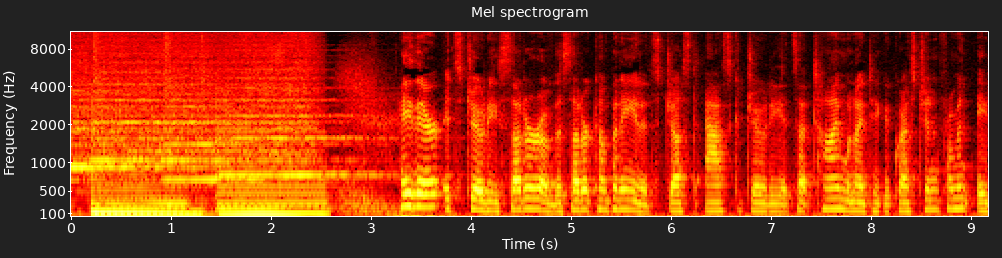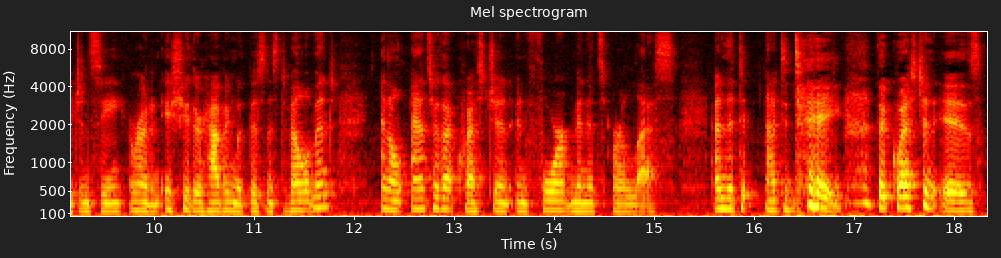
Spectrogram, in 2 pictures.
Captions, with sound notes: (air whooshing) - Hey there, it's Jody Sutter of The Sutter Company and it's "Just Ask Jody." It's that time when I take a question from an agency around an issue they're having with business development and I'll answer that question in four minutes or less. And today, the question is,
